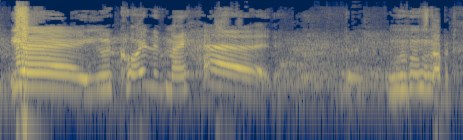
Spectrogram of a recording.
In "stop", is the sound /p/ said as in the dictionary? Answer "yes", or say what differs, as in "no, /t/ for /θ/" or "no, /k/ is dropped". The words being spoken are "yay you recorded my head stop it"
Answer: no, /b/ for /p/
